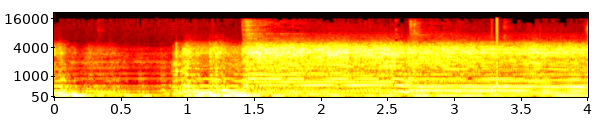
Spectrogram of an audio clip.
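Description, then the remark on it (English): A loud, heavily distorted electric guitar rings out through an amp stack set below half volume, thick sustained chords with a few fresh strums cutting in, played alone with no voices. “Yeah, it's awesome because, I mean, you're getting this huge stack sound. And it's not even half volume, you know?”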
